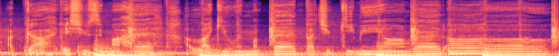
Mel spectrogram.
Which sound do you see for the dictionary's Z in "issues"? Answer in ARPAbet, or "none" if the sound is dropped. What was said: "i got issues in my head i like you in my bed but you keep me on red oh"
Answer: Z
